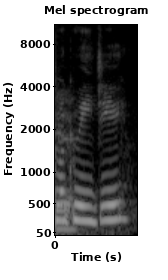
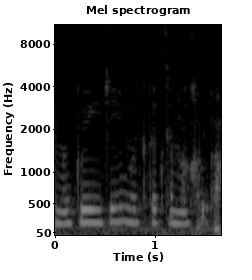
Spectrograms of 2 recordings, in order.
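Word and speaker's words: Mukwege: Same, Dr. McGreegee. That's how they say his name. Dr. McGreegee.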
